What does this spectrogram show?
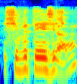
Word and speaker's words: Sivateja: All right, I know let's that get the J is silent in Spanish, I think, but in Indian, J is J.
